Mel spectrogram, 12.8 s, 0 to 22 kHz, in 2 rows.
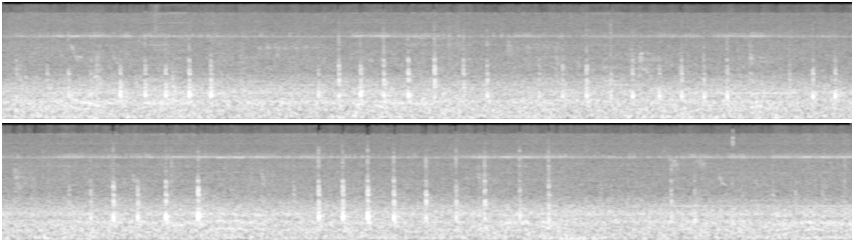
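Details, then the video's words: White-backed woodpecker digging a nest in a tree at Gongsanseong Fortress, Gongju, Republic of Korea, on the morning of 22 March 2024: sharp, dry knocks in irregular bursts and short clusters over a steady faint hiss. "둥지를 파는 큰오색딱다구리 White-backed woodpecker digging a nest"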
